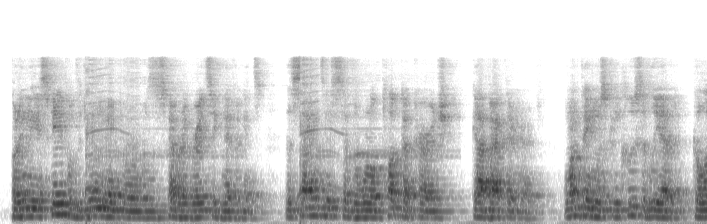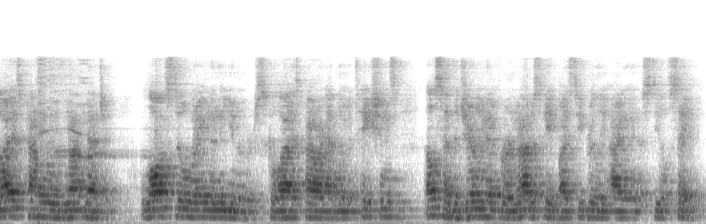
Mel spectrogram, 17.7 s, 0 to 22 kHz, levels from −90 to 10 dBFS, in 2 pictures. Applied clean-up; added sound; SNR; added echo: neural separator model SepFormer DNS4.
